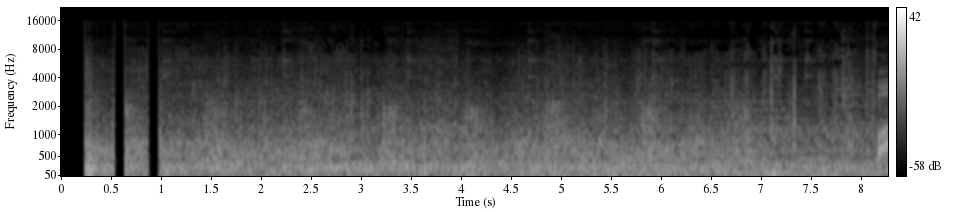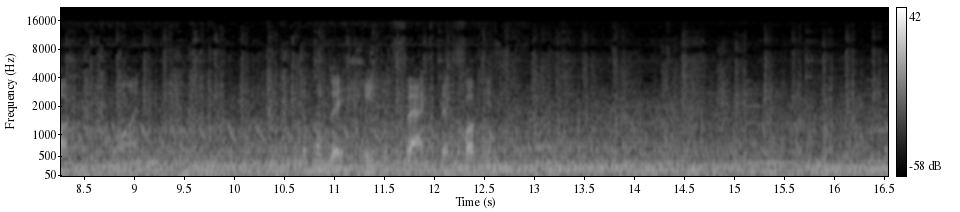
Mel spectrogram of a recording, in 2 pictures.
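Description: Skateboard wheels roll steadily over pavement.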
